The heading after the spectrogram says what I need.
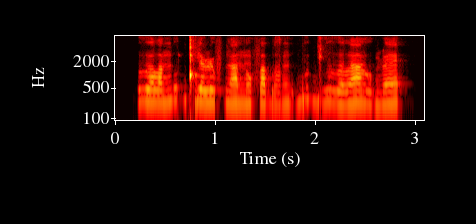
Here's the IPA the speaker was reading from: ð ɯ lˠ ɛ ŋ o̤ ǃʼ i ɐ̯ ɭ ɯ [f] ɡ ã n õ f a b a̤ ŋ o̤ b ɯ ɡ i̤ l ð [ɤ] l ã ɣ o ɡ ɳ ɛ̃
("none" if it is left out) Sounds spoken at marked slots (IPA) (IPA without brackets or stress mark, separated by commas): f, ɤ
